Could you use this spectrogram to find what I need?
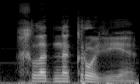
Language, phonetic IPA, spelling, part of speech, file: Russian, [xɫədnɐˈkrovʲɪje], хладнокровие, noun, Ru-хладнокровие.ogg
- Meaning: sang-froid, composure (coolness in trying circumstances)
